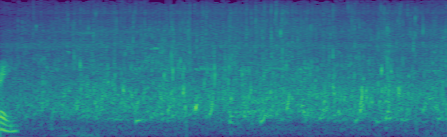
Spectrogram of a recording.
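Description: Stream water flowing into a rocky pool: a steady rush with small gurgles and ticks.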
